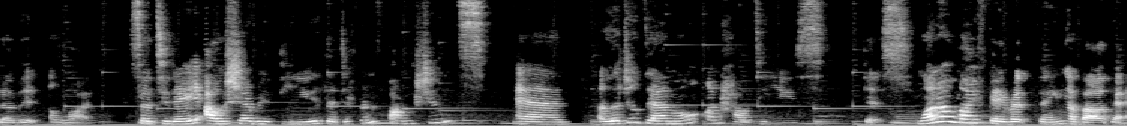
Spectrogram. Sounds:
music, speech

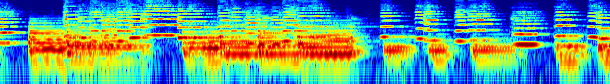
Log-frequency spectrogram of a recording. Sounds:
musical instrument, music, violin

